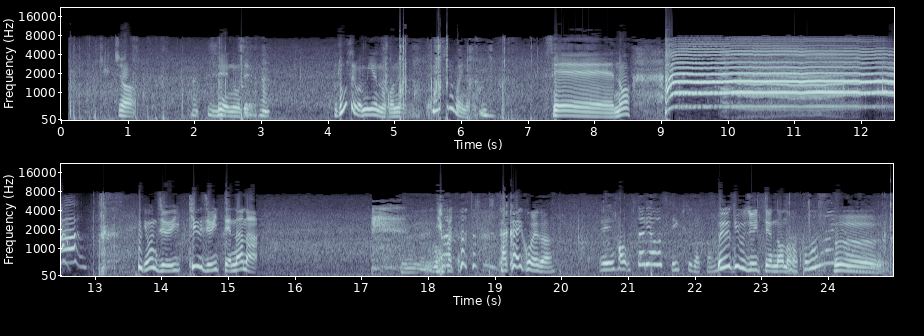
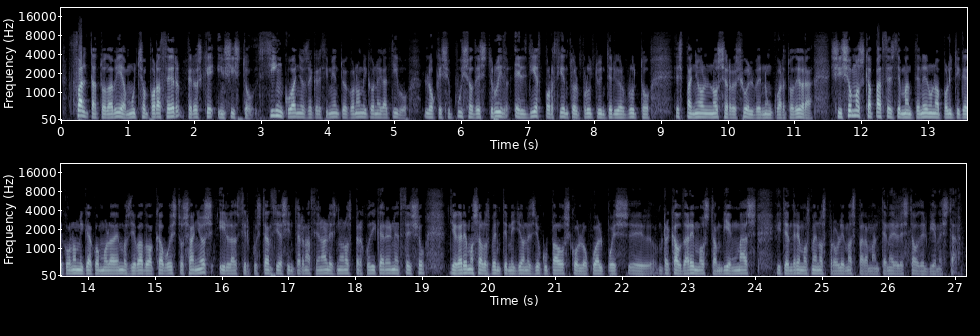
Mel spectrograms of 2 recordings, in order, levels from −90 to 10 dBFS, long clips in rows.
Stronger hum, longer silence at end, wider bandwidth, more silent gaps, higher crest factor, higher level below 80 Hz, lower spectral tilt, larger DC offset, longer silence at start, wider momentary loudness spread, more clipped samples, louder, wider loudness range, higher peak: neither; about the same, 0 s vs 0.1 s; first, 10.5 kHz vs 9.4 kHz; neither; second, 10 dB vs 22 dB; first, -40 dBFS vs -58 dBFS; second, -4 dB/octave vs -7 dB/octave; neither; about the same, 0.1 s vs 0.2 s; first, 21 LU vs 10 LU; neither; first, -9 LUFS vs -28 LUFS; first, 10 LU vs 5 LU; first, 0 dBFS vs -6 dBFS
